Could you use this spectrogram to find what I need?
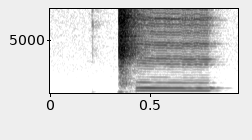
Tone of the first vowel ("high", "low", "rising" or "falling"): low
